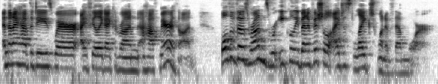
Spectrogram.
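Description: A young adult woman teaching meditation in a relaxed, chatty way with playful asides. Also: on the high side, brisk. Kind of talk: casual podcast conversation.

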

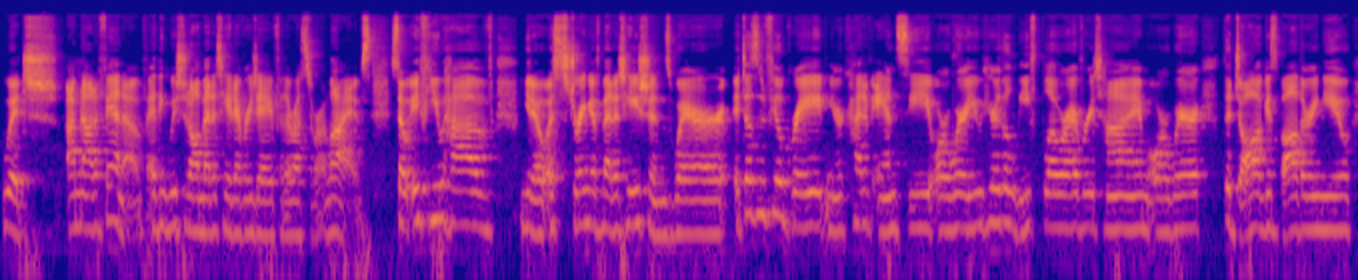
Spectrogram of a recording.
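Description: A woman's voice: medium pitch, brisk, hardly any pauses. Young woman meditation teacher, laid back and chatty, jokes around a bit. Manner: relaxed, chatty, playful asides. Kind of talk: casual podcast conversation.

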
